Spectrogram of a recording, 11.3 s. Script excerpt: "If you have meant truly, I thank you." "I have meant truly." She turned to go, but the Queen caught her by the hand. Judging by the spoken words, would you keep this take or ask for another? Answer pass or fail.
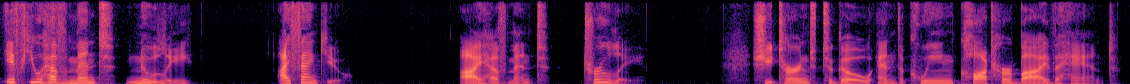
fail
